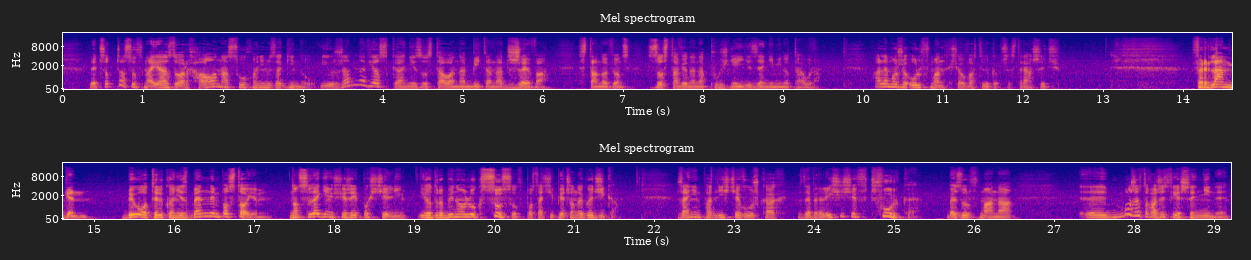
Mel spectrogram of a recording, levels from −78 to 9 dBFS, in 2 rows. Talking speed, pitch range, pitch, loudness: 125 wpm, 105-160 Hz, 135 Hz, -19 LUFS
